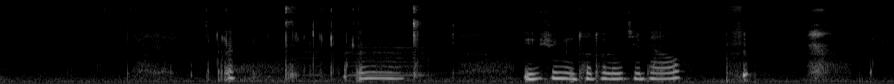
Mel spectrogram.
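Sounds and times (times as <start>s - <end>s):
wet licking and slurping: 2.1s - 3.5s
speech: 5.5s - 8.3s.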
